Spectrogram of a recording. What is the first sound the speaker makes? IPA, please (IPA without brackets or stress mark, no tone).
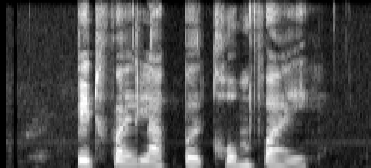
p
